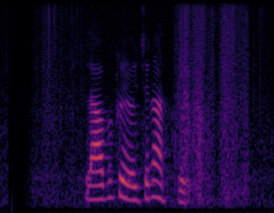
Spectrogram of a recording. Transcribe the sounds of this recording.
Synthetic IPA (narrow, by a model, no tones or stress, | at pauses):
laːbʱɐpɾɐjoːd͡ʒɐnɐːt̪ɾi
